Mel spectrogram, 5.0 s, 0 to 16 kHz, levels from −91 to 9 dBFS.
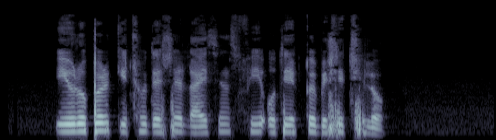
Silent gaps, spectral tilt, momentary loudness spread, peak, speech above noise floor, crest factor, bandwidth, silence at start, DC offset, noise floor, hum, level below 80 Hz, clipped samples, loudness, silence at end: none; -6.5 dB/octave; 12 LU; -6 dBFS; 48 dB; 22 dB; 11 kHz; 0.55 s; under 0.1%; -74 dBFS; none; -66 dBFS; under 0.1%; -27 LUFS; 1.15 s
